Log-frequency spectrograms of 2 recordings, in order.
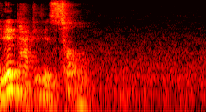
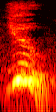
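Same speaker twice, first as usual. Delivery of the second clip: high, loud, isolated YOU; emphatic call; 9 semitones higher, 5 dB louder than usual. Acted. Jesus singling out each apostle, loud emphatic call. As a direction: throw YOU out and let it hang.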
